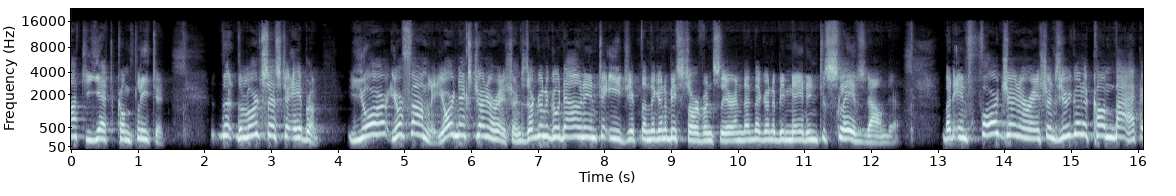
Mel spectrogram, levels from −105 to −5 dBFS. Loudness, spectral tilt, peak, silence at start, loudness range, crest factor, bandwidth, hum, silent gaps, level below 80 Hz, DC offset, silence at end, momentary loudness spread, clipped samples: -19 LUFS; -5.5 dB/octave; -6 dBFS; 0 s; 2 LU; 12 dB; 16 kHz; none; none; -72 dBFS; under 0.1%; 0 s; 5 LU; under 0.1%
